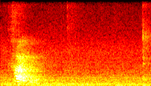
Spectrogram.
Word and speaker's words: calle: Which part of this word got emphasized? The CA, right?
